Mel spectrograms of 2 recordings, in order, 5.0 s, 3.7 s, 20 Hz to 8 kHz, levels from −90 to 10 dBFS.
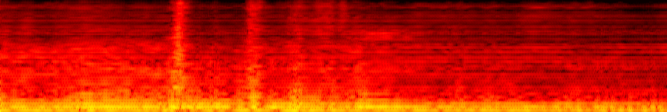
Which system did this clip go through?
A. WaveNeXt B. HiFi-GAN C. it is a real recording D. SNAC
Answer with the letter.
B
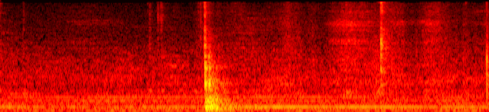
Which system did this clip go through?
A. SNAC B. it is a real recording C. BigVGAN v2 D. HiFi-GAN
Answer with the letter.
B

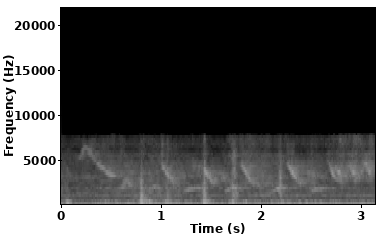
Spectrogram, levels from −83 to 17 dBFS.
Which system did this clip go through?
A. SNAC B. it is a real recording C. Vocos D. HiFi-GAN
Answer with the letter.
D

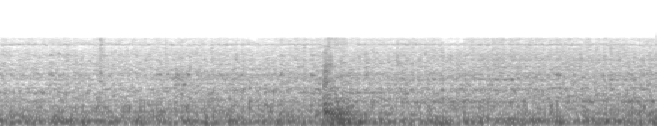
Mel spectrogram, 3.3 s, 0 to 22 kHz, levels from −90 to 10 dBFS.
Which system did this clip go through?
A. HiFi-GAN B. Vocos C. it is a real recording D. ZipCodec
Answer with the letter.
A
